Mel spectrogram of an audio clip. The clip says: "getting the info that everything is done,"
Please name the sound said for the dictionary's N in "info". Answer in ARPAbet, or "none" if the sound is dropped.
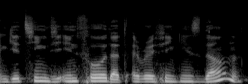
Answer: N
